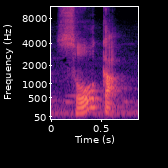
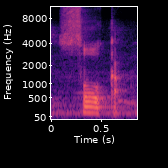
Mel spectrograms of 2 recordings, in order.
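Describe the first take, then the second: First: The pitch rises at the end. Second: The pitch falls at the end. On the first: The listener doubts what was said. "você aumentando o tom no final" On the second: The listener agrees with what was said. "no final, você abaixa o tom"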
